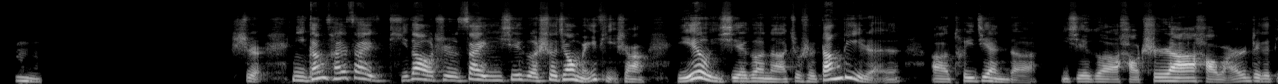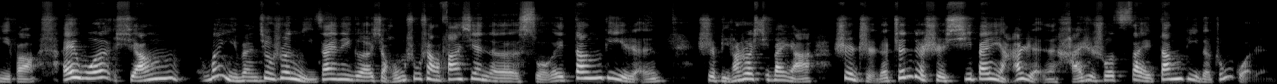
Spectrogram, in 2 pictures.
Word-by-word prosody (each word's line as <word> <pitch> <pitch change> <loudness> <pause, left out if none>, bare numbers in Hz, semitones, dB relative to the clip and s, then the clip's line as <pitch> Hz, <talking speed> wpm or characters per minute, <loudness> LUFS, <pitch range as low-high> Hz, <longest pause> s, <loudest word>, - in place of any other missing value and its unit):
嗯。 155 -7 -5 1.9
是， - - -6 0.3
你 190 -3 -3
刚 275 - +3
才 270 +1 0
在 275 -8 -1
提 170 +1 -12
到 230 -3 +4
是 195 -2 -3
在 215 +7 +2
一 195 -1 -3
些 220 +5 -3
个 190 -4 0
社 185 +5 +1
交 230 +2 +6
媒 230 - 0
体 235 - -10
上 - - -4 0.3
也 - - +5
有 285 -10 +7
一 155 - -3
些 145 +3 0
个 145 -1 -1
呢， 125 -3 -2
就 125 +5 -9
是 135 -2 -6
当 240 - +6
地 310 -2 +3
人， - - -7 0.2
啊， 130 -2 -3
推 155 +5 -3
荐 150 -6 -1
的 110 -3 -10 0.2
一 - - -12
些 135 +1 -4
个 125 -2 -2
好 115 - -3
吃 165 +9 -3
啊， 155 -1 +8
好 120 -6 0
玩 115 +4 -7
的 155 - -4
这 155 -1 -4
个 135 - -4
地 130 -1 -8
方。 125 0 -3 0.3
诶， 280 +8 +6
我 295 +1 +4
想 225 - +1 0.2
问 345 - -1
一 - - +1
问， 175 0 -4
就 255 +10 0
说 285 +3 +2
你 230 -1 +2
在 240 +1 +2
那 235 -2 0
个 185 -3 -1
小 180 - -4
红 145 +7 -5
书 255 +6 -5
上 235 -5 +1
发 235 +4 +2
现 240 -4 -1
的 145 -4 -3
所 135 - -3
谓 175 +4 -2
当 290 +10 +3
地 280 -7 -1
人， 135 +3 -6 0.3
是 185 - -4
比 155 -3 -5
方 190 - 0
说 255 +1 +4
西 250 -3 -6
班 200 -2 +1
牙， 140 -2 -2 0.2
是 260 -5 -1
指 - - -7
的 145 +2 -4
真 315 - 0
的 350 - +2
是 185 -5 -1
西 165 +10 0
班 250 +2 +3
牙 230 0 -1
人， 120 - -3
还 145 - -4
是 190 +2 -4
说 200 +4 -2
在 200 -5 -1
当 240 - +3
地 235 -7 -4
的 - - -7
中 300 +9 -7
国 - - -9
人？ - - -28
190 Hz, 230 characters per minute, -21 LUFS, 150-245 Hz, 1.9 s, 啊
